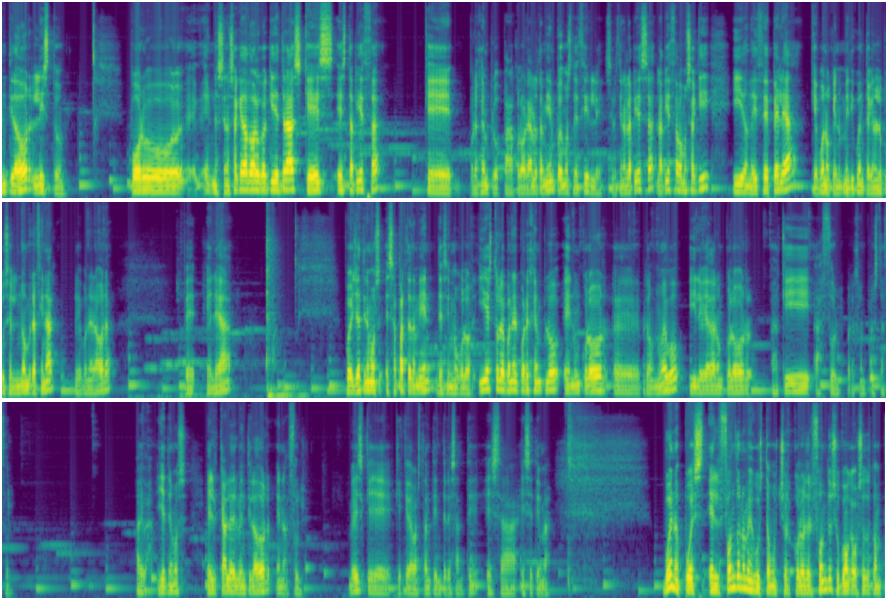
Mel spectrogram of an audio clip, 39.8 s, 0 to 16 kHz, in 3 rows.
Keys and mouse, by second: 2.4 shift+middle click, 5.6 right click, 10.2-13.7 drag, 14.6 click, 14.8-17.9 drag, 20.3 right click, 21.8-22.8 drag, 23.1 click, 23.7 click, 24.7 click, 30.9 shift+middle click, 32.5 shift+middle click, 38.2 click, 39.0 click.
